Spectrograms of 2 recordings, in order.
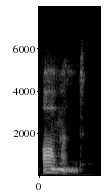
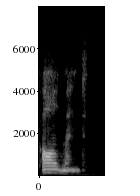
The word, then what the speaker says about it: almond: In British, they don't pronounce the L. They say almond. In American, they say almond.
